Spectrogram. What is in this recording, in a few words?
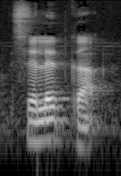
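Santali male in addition to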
